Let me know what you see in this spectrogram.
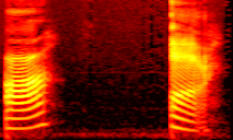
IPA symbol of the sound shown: æ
